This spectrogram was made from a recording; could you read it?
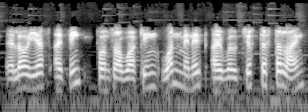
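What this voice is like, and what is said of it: Caller putting on a funny voice. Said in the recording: “Everyone's doing funny voices tonight... doing a funny voice”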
